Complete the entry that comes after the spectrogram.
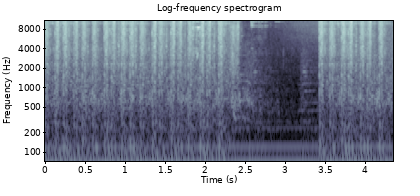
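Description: Sustained automatic gunfire from a shooter game set in an alternate Victorian London, The Order: 1886, rattles loud and close in rapid bursts, with a brief lull before the shooting resumes.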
